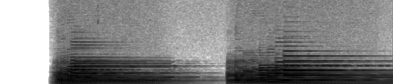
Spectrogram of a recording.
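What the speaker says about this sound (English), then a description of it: "You hear the fret noises afterwards?" Two sustained electric guitar notes or chords from Presonus Studio One software, with a modulated, shimmering tone, the second struck after a brief fade, with faint simulated finger squeaks on the strings.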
